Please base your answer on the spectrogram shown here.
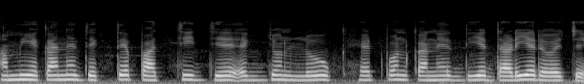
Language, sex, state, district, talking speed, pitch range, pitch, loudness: Bengali, female, Assam, Hailakandi, 125 wpm, 195-215 Hz, 205 Hz, -15 LUFS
